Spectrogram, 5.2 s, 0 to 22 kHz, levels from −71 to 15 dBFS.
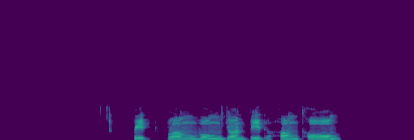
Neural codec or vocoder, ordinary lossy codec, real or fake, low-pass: none; none; real; 5.4 kHz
